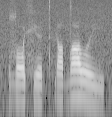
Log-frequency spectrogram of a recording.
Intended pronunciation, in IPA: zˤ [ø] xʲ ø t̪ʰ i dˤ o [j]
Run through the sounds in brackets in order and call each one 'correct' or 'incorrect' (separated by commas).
incorrect, correct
